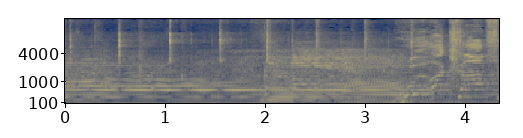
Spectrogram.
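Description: Live rock band playing: electric guitar chords ringing out over sharp drum hits about twice a second, with a note sliding upward in pitch near the end.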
